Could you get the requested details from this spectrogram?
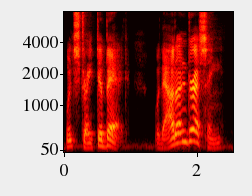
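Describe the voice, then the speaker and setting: Brief: adult man, mid-pitched, reads a classic story aloud, measured and dramatic. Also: wildly swooping pitch, breathy edge. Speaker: church reader.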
